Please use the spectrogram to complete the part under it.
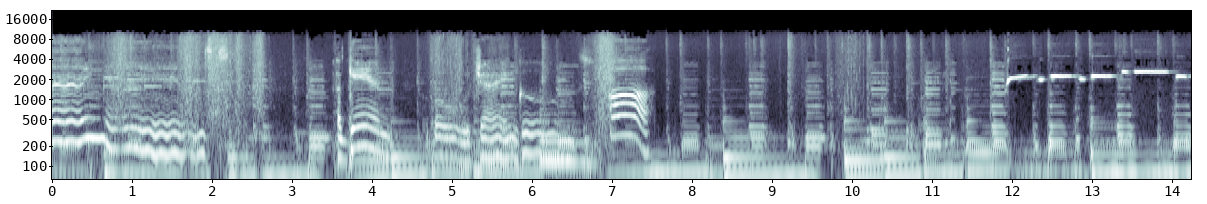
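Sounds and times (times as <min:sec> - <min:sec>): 
loud backing music: 0:00.0 - 0:14.2
speech: 0:03.6 - 0:07.6
person whistling a clear bright melody: 0:11.8 - 0:14.2.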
